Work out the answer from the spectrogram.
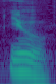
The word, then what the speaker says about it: Yehu: The first syllable, Ye, is the authentic one.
